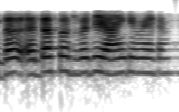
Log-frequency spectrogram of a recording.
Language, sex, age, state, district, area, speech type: Hindi, female, 45-60, Uttar Pradesh, Ayodhya, rural, conversation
